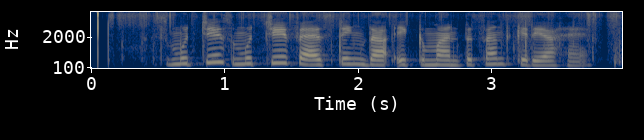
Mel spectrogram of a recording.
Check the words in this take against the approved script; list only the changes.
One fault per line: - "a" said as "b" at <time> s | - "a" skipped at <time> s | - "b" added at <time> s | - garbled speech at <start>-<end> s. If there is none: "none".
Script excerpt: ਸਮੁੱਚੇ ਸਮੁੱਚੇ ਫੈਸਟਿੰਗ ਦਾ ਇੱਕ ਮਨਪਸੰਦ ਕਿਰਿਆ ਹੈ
none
